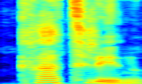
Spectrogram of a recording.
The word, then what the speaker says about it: Catherine: Because I'm in a French province, my name is pronounced like Catherine. Catherine, with the R pronounced like a dog is growling.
